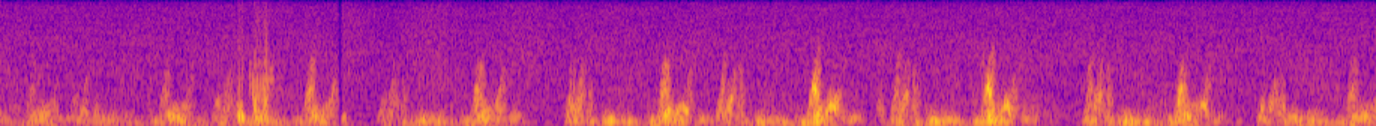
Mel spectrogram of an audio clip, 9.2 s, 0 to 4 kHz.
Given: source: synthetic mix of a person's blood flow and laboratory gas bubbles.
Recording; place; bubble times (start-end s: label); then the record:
Doppler ultrasound of blood flow; precordium
1.56-1.86 s: bubbles
From the record:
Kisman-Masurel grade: 112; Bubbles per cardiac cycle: 1 to 2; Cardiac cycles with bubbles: 1 to 10%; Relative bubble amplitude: moderate (0.250 to 0.450); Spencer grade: 1 (occasional bubble signal discernible with the cardiac motion signal, with majority of cardiac periods free of bubbles); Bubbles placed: only in the low amplitude regions of the cardiac cycle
